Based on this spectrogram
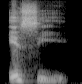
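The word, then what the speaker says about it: Isy: It's spelled I-S-Y, but I'm going to pronounce it Izzy, because it should be pronounced Issy, and fuck that.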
